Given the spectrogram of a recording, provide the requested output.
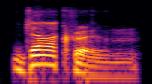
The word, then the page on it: darkroom: British English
